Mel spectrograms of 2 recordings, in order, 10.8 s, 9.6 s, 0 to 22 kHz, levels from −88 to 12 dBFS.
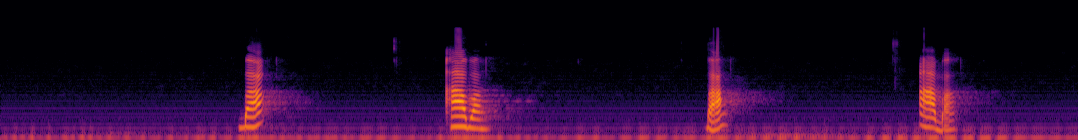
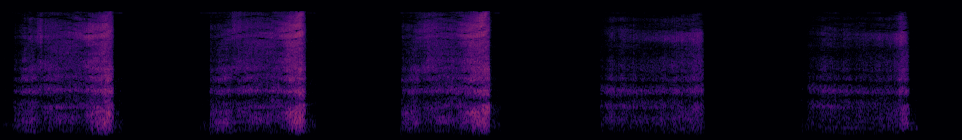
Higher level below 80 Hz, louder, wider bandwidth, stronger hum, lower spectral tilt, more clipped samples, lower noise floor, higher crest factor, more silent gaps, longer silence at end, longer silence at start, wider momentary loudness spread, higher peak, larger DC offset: first, -40 dBFS vs under -90 dBFS; first, -15 LUFS vs -45 LUFS; second, 11 kHz vs 16.5 kHz; first, 50 Hz at -40 dBFS vs none; first, -5 dB/octave vs 2 dB/octave; neither; second, -45 dBFS vs under -90 dBFS; about the same, 22 dB vs 26 dB; second, none vs 1.24-1.98 s, 3.17-3.99 s, 5.01-5.98 s, 7.06-7.99 s; first, 0.6 s vs 0.45 s; first, 0.3 s vs 0.1 s; first, 30 LU vs 21 LU; first, 0 dBFS vs -24 dBFS; neither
